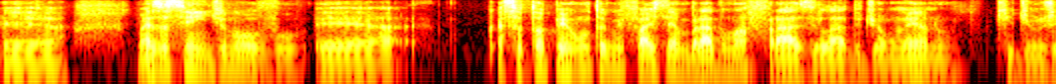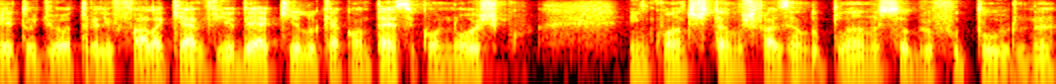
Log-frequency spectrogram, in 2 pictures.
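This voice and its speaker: Speaking in a plain, everyday voice, a man of medium pitch keeps a moderate pace and fairly even intonation, with big swings in loudness. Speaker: law professor and lawyer. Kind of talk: interview.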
